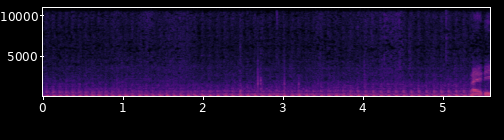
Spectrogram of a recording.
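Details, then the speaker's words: Older Yamaha Jupiter MX after disabling the AIS system (vacuum membrane was leaking): steady thumping single revs and drops back cleanly off throttle, no exhaust pops or bangs; deceleration backfire fixed. "ada lagi ledakan ya Di knalpot ketika gasnya kita turunkan ya"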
